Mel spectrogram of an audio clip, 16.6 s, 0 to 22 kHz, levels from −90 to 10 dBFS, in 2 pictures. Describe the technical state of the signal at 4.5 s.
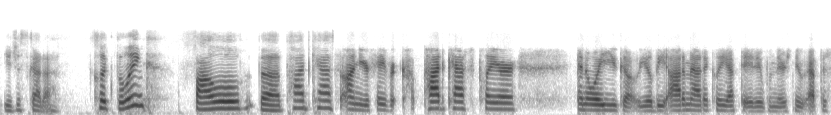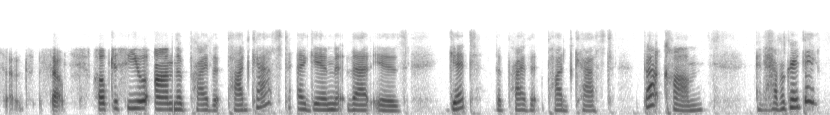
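At 4.5 s the speech is inside a dull, boxy stretch from 3.32 to 10.05 s, after "the link follow the" and before "the private podcast". This is likely an input switched to a poorer device. Nothing passes above 3.8 kHz, against the 7 kHz AMR-WB band elsewhere. A 20 ms gap marks the switch, the level shifts by a few decibels, and faint new noise appears.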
